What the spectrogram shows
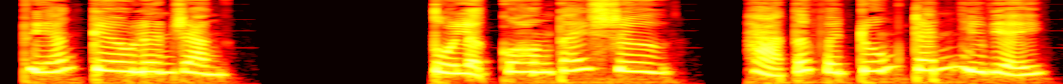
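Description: A woman voicing a tearful young concubine who pleads in a high, wailing lament. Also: a little mellow, no room sound, studio quality.

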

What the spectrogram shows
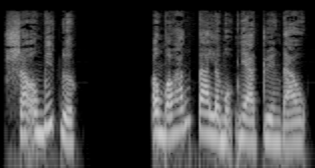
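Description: A woman reading the part of a wealthy young gentleman who teases with dry irony in a spoken story. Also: on the high side, fairly quick, no echo, lightly acted. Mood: mocking.

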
